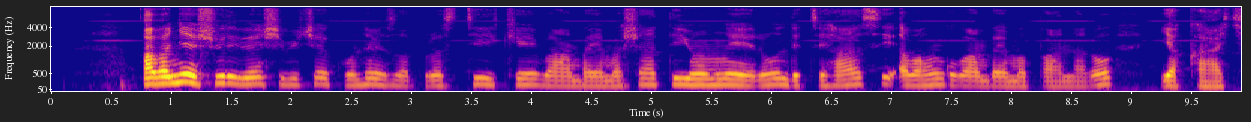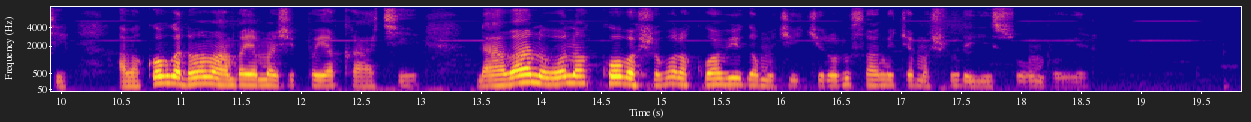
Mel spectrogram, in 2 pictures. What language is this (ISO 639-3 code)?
kin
